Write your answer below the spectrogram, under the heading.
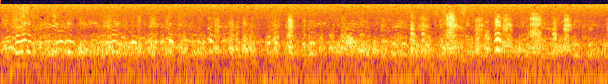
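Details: Busy snow goose flock, continuous overlapping honking chorus with occasional louder yelps breaking through the steady background din.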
